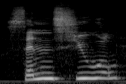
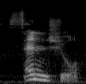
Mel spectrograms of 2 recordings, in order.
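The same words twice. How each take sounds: First: "sensual" as SEN-syu-al, high and loud; three-syllable sensual. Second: "sensual" compressed to SEN-shul; two-syllable sensual. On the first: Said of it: "no, sensual". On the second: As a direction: run the end of "sensual" together as one syllable. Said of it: "make this word two syllables". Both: Shown as a demonstration.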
